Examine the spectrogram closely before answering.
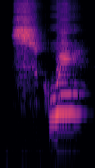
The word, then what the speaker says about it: squirrel: It is one sound, and whenever you have a Q and a U together, it makes a qu sound. So with the S, it's squa, and with the SQI, it's squih.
